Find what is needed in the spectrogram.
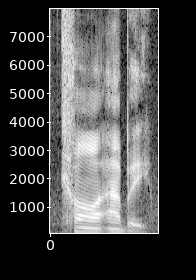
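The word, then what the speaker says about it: Quarr Abbey: decided to spend at, now I think you pronounce this Car Abbey, pretty sure, with the monks on the Isle of Wight.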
